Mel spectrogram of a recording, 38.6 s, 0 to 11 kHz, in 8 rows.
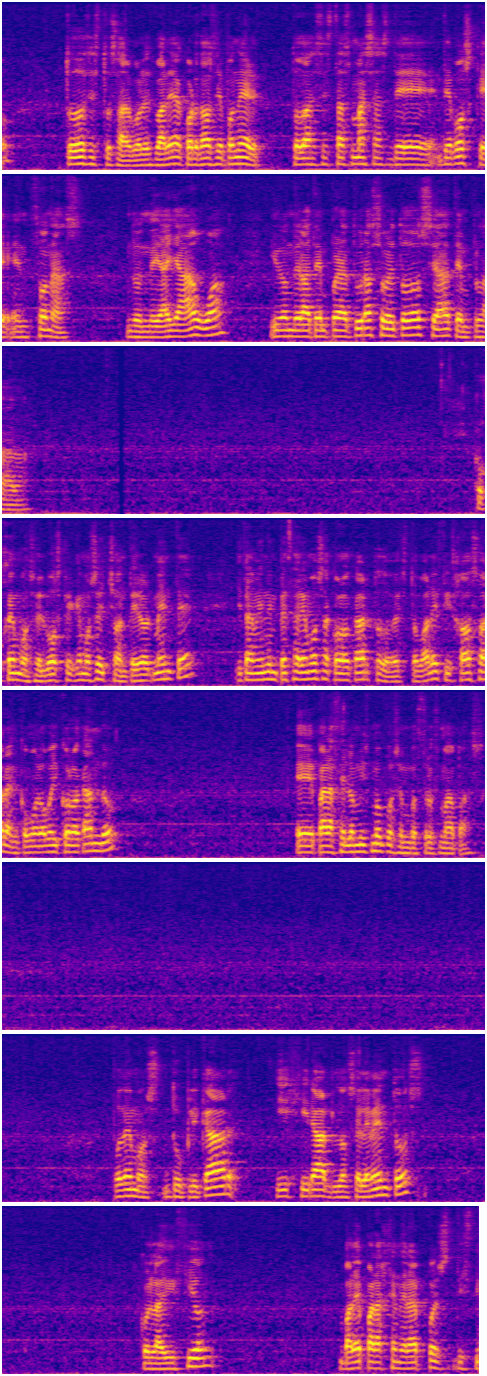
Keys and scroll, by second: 0.3 z, 1.1 v, 2.5 ctrl+t, 3.5 Return, 9.4 ctrl+t, 10.7 z, 17.3 v, 22.1 space, 23.3 ctrl+t, 26.6 Return, 33.7 v, 37.6 z.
